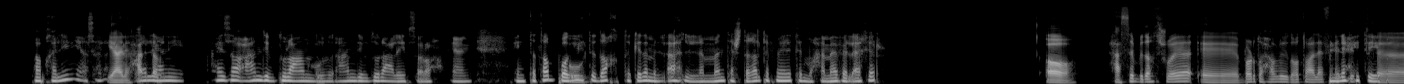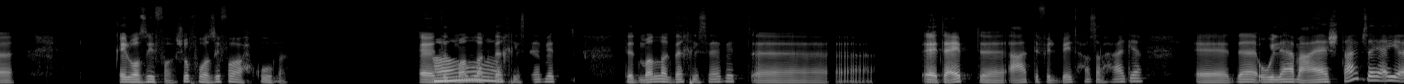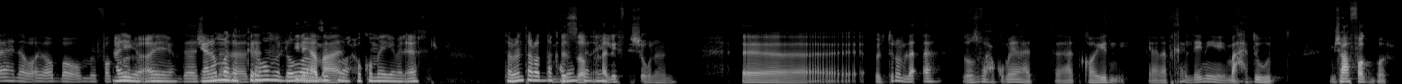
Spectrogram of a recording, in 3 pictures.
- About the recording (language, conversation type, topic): Arabic, podcast, إيه رأيك في ضغط الأهل على اختيار المهنة؟
- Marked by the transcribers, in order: tapping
